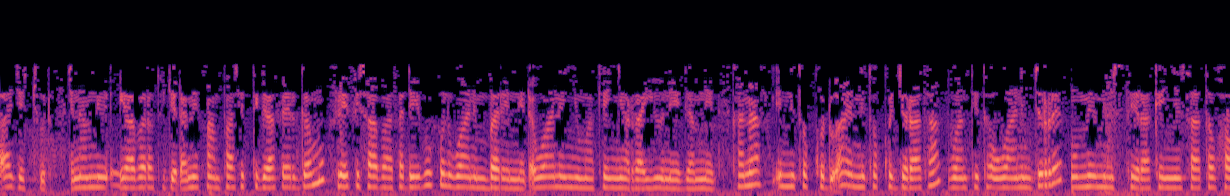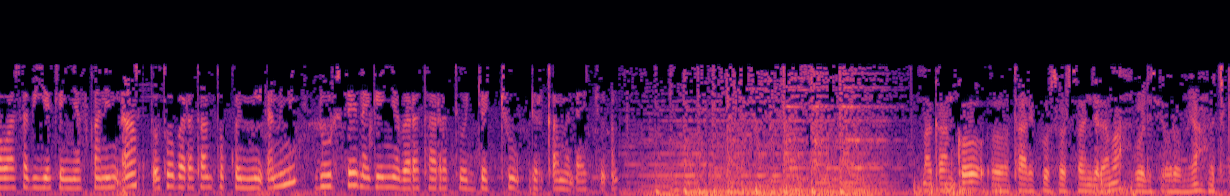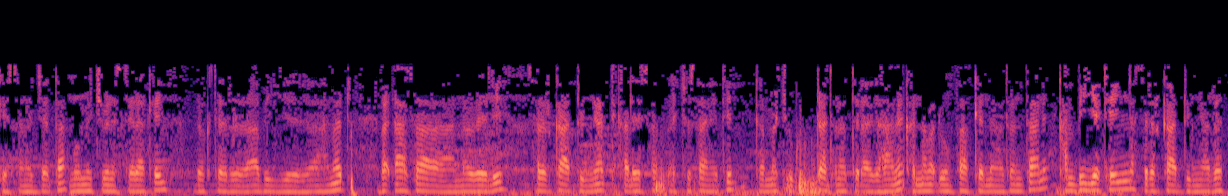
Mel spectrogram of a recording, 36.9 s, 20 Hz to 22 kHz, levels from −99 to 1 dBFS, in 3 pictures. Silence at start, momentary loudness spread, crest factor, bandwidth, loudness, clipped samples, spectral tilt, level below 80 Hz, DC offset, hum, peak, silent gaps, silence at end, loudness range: 0 s; 7 LU; 18 dB; 6 kHz; -26 LUFS; under 0.1%; -5 dB/octave; -42 dBFS; under 0.1%; none; -8 dBFS; none; 0 s; 4 LU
